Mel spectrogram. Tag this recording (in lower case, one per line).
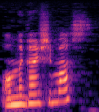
speech
human voice
female speech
